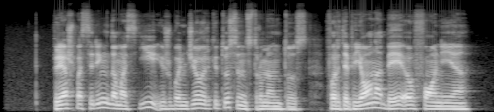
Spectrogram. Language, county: Lithuanian, Šiauliai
